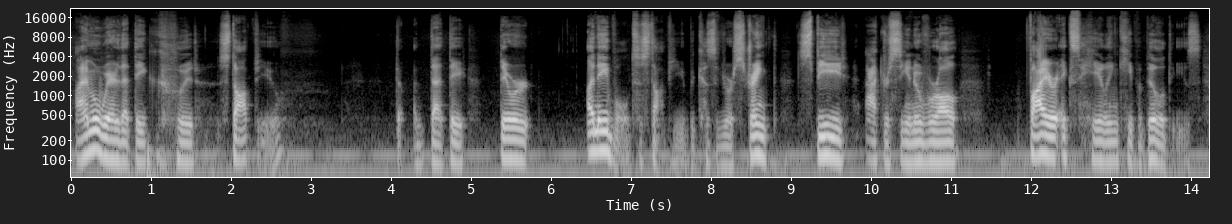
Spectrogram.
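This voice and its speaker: Deep-voiced, slow, unflappable secret-bureau interviewer played by a man, formal and deadpan, for an ASMR roleplay. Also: no echo. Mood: stern. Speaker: interviewer in a one-sided roleplay. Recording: clear noise with keyboard typing. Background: computer keyboard typing and clicks.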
